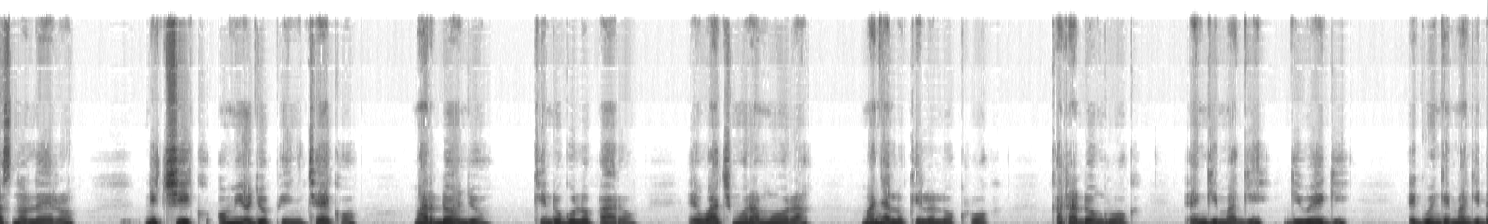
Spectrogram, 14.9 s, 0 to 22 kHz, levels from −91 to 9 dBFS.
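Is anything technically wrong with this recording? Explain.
Yes. Opus compression damage is plainly audible throughout the speech. The sound points to a low bitrate near 24 kbps, likely in the CELT music mode. Starved bands are refilled with folded or noise energy. Speech turns grainy and rough, though bandwidth still reaches 20.2 kHz.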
